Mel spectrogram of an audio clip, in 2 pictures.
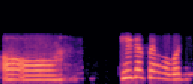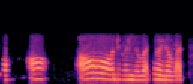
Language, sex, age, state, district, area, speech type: Assamese, female, 18-30, Assam, Tinsukia, urban, conversation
